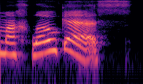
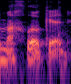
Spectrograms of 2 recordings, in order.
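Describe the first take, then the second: First: The word ends with an s sound. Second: The word ends with a t sound. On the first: The speaker calls it wrong. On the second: It follows the modern Israeli pronunciation. The speaker calls it right.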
